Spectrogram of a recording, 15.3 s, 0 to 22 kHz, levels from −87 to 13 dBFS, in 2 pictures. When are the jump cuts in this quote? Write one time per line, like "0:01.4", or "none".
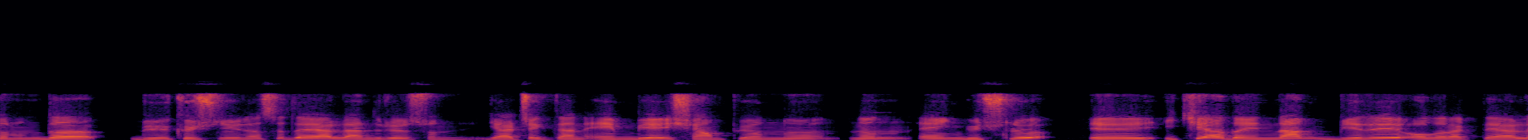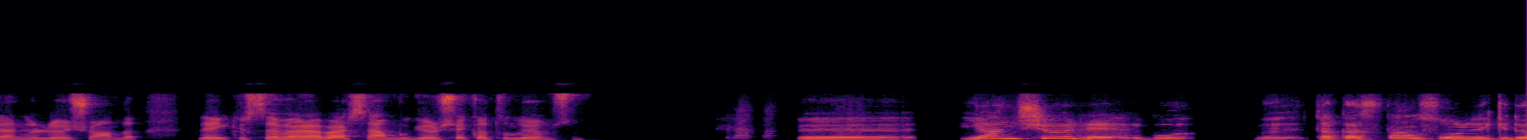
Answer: none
